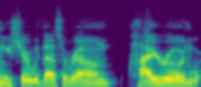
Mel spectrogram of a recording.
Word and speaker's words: Hiero: And you can go to uh our website, the Hiero and it's spelled h i e r o. And uh sometimes people pronounce it hero, but it's actually Hiero as in hieroglyphic.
